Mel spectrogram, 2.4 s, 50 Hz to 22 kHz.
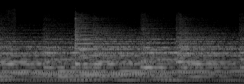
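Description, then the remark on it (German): Three bronze bells from 1961, pitched Gis, H and Sis, ring out the midday peal from the belfry of a modern church in Greinau: several overlapping strikes arriving every half second or so over a steady, shimmering wash of sustained metallic tones, with no voices. “Das Mittagsläuten aus Greinau”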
